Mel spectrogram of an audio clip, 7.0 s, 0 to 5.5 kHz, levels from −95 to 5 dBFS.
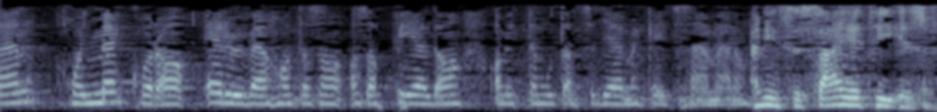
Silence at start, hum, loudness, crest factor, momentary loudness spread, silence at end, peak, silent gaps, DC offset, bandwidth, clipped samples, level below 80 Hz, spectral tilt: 0 s; none; -27 LUFS; 20 dB; 14 LU; 0 s; -6 dBFS; none; under 0.1%; 5 kHz; under 0.1%; -76 dBFS; -8 dB/octave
